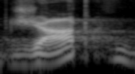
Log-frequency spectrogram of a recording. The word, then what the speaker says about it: JWT: the first one is something called chop believe it or not that's how you pronounce this JWT this town stands for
